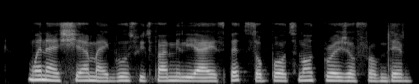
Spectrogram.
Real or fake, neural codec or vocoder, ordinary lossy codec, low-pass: fake; codec, 16 kHz, 4 kbps, FunCodec, trained on LibriTTS, 50 frames a second; none; 7.2 kHz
